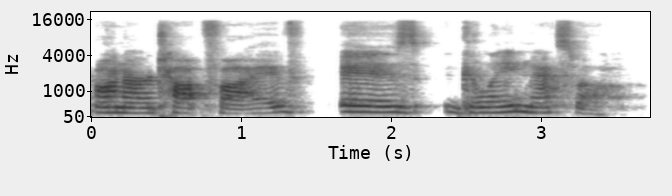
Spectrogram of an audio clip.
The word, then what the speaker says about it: Ghislaine: Ghislaine. – Oh, yeah. – Ghislaine.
